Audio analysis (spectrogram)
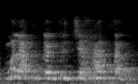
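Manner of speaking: high, loud indignant protest; loud, aggrieved prophet's complaint; shouted complaint. Retold or imitated. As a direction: protest loudly at the wicked. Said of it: "Lalu dikatakan".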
